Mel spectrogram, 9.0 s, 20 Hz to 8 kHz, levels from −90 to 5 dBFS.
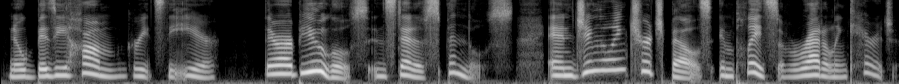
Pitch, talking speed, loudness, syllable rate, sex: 240 Hz, 140 wpm, -18 LUFS, 4.1 syllables/s, female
